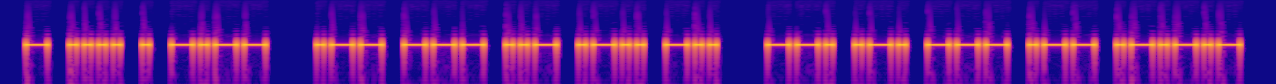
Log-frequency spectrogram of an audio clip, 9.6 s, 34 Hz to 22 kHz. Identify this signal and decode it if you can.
Morse code, heard as a keyed tone, about 22 wpm, 700 Hz. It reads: THEY WOULD GROW.
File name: Sentences with 9-Word Phrases - 22wpm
